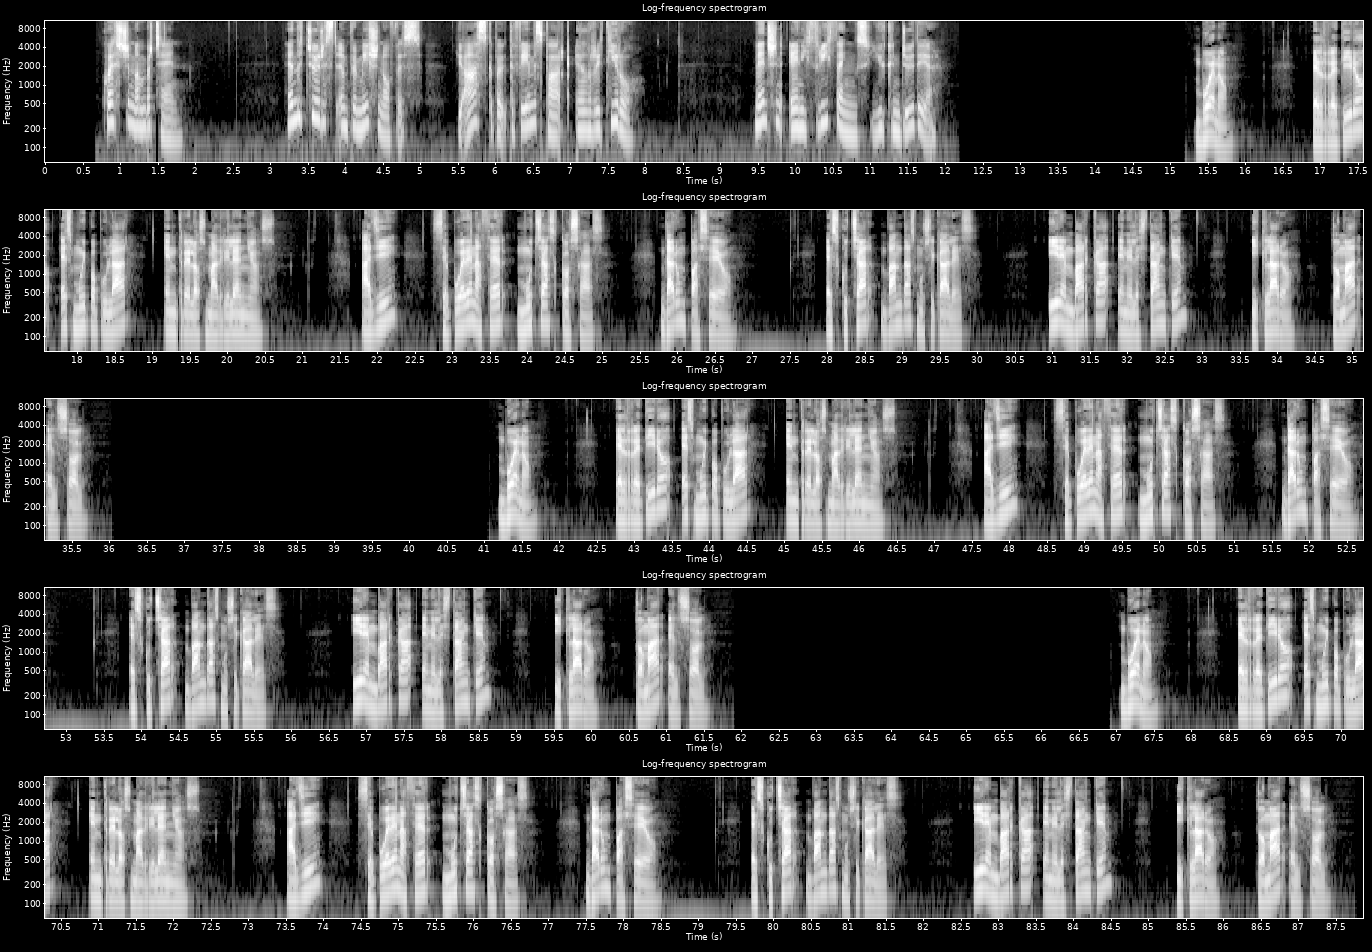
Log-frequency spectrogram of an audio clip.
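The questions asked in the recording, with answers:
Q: Mention any three things you can do there.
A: Any three of: go for a walk, listen to bands, go boating on the lake, sunbathe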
